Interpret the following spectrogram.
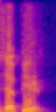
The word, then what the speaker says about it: Zabir: Kemudian saya nikah sama Abdurrahman bin Zabir. Di hadis ini bukan bacanya bukan Zubair tapi Zabir.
